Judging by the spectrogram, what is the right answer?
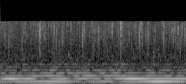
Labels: {"label": "biophony, midshipman", "recorder": "SoundTrap 500"}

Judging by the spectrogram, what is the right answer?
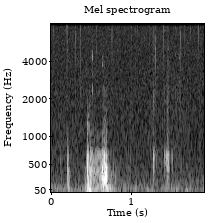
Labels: {"label": "biophony, low growl", "recorder": "SoundTrap 300"}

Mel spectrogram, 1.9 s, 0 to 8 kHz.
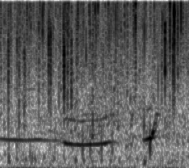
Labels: {"label": "biophony", "recorder": "SoundTrap 300"}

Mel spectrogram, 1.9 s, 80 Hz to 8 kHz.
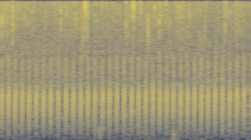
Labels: {"label": "biophony, rattle", "recorder": "SoundTrap 500"}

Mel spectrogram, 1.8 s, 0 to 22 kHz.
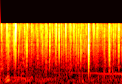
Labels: {"label": "biophony, cascading saw", "recorder": "SoundTrap 600 or HydroMoth"}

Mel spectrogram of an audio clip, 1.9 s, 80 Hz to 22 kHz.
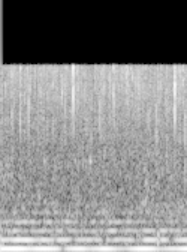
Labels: {"label": "biophony, midshipman", "recorder": "SoundTrap 500"}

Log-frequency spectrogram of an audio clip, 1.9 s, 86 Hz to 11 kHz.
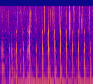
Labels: {"label": "biophony, knock", "recorder": "SoundTrap 300"}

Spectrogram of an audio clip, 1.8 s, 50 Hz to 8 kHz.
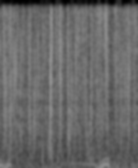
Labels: {"label": "biophony, cascading saw", "recorder": "SoundTrap 600 or HydroMoth"}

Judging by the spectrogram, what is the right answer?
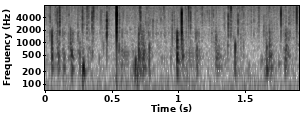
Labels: {"label": "biophony, sea urchins (Echinidae)", "recorder": "SoundTrap 600 or HydroMoth"}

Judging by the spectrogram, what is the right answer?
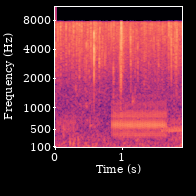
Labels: {"label": "biophony, croak", "recorder": "SoundTrap 500"}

